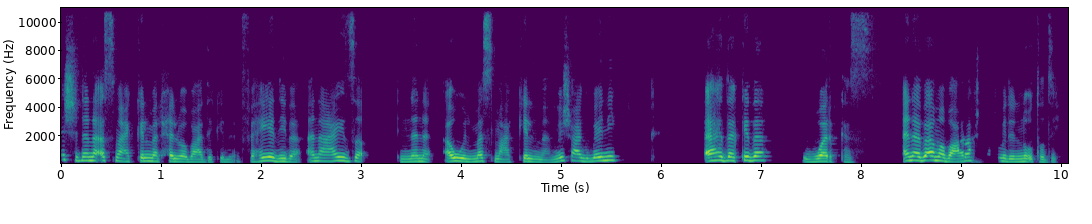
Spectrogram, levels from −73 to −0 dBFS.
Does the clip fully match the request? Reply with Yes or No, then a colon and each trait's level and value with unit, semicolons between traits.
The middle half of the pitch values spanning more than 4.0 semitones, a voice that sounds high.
Yes: average, 4.8 semitones; high, 215 Hz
